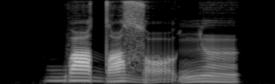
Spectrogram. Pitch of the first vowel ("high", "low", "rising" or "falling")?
high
